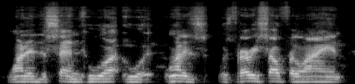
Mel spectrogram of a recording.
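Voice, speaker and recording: New England man, halting and chatty. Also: mid-range voice, level tone, sharp tone. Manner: halting, many restarts and fillers, chuckles. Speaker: guest. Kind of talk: casual live-stream conversation.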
